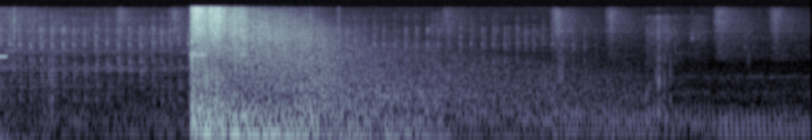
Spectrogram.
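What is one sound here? An explosion bursts loudly and rumbles away.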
